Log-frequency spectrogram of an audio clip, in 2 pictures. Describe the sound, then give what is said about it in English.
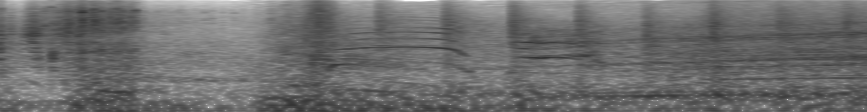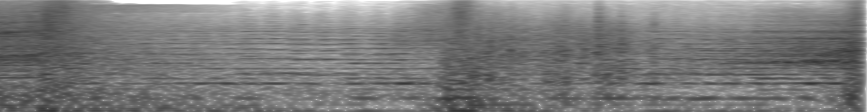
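A station wagon's engine roars steadily as the car drives, with rising revs and a brief high whine early on, loud throughout, no voices. “You went with the station wagon? It's the only one that had an engine.”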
